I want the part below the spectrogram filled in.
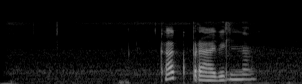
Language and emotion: Russian, neutral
